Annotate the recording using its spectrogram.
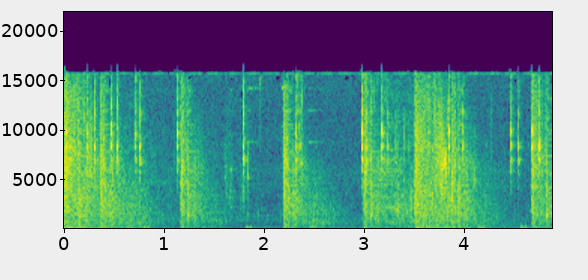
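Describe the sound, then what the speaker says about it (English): Shotgun blasts from the Victor Vran video game boom out in a rapid series of about five loud, sharp shots, each with a short decaying tail, fired close up and without talk. "It really helps having this shotgun in this section right here."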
